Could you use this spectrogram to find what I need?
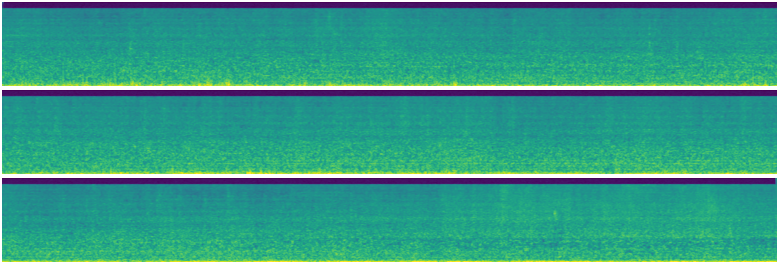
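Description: Water rushes along a boat's hull.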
